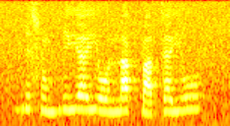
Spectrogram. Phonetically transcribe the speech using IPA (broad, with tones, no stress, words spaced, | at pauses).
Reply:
bi˧sũ˨bi˧ jɛ˧jo˨ na˧k͡pa˨tɛ˧ ju˧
